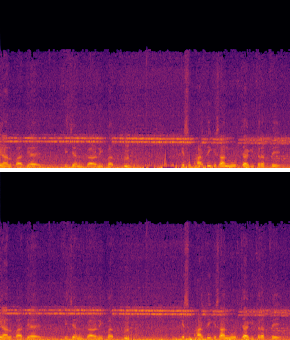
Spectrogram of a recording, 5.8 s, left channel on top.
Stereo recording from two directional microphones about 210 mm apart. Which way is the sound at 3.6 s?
20° right (ahead or behind).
